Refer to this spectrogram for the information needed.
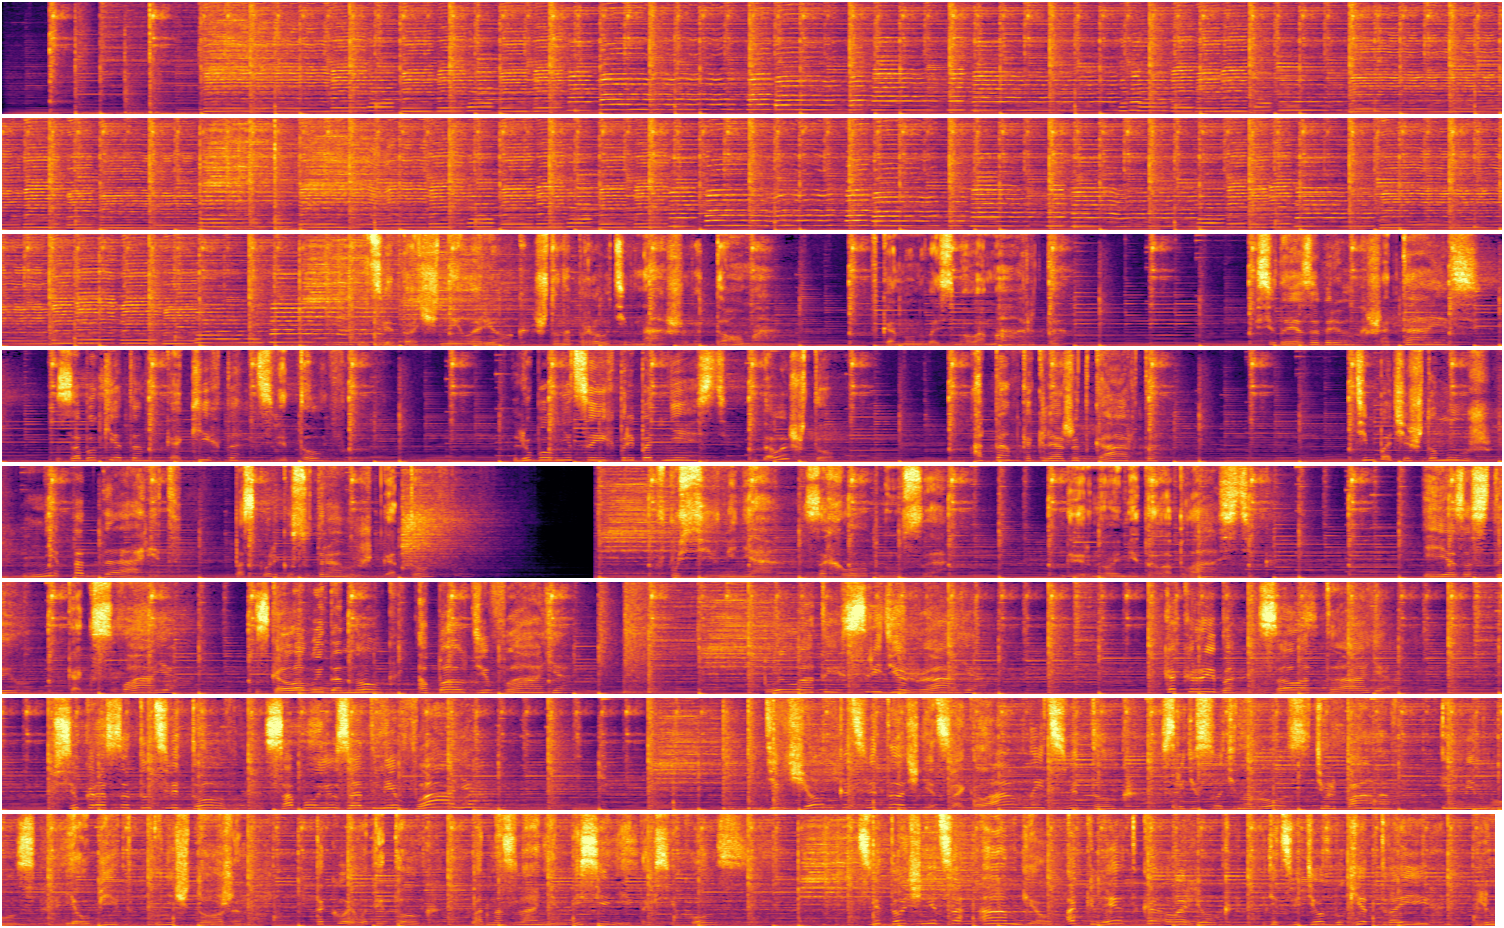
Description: Еще один вариант "цветочницы", где можно разобрать слова.
Рубрика: Поезія, Авторська пісня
